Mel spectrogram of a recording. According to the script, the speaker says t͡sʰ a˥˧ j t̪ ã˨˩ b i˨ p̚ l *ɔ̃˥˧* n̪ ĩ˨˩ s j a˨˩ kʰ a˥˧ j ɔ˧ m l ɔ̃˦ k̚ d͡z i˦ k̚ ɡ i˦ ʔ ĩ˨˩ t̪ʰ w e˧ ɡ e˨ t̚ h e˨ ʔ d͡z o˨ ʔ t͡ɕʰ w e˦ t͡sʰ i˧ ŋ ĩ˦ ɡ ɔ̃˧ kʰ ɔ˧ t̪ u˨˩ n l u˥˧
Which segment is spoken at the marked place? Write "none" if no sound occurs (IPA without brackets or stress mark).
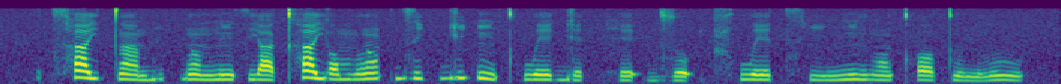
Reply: ɔ̃˨˩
